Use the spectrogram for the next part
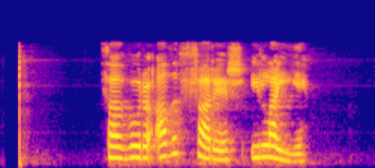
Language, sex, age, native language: Icelandic, female, 8, Icelandic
